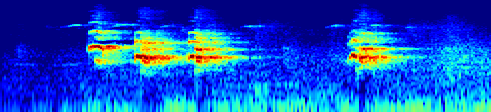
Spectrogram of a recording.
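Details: Paraluman, a Belgian Malinois working dog, gives three quick, sharp barks in close succession, then a short pause and one more bark, each bark tonal and mid-pitched against a quiet background.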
